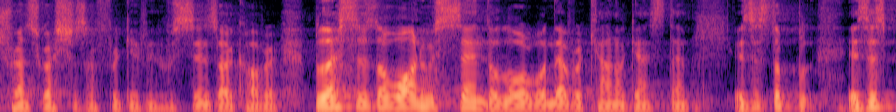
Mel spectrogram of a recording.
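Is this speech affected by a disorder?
No.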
